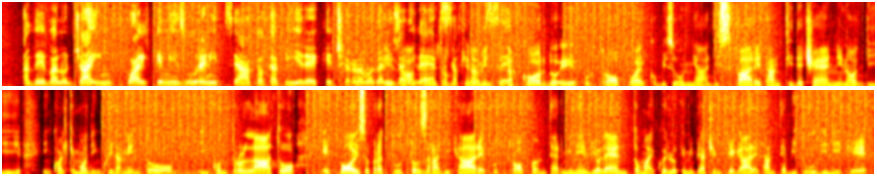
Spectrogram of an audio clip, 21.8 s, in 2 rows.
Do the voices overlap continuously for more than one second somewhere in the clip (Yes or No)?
Yes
